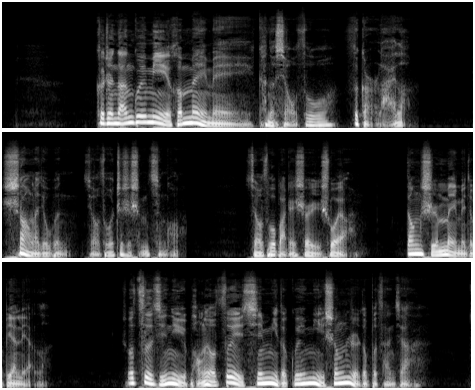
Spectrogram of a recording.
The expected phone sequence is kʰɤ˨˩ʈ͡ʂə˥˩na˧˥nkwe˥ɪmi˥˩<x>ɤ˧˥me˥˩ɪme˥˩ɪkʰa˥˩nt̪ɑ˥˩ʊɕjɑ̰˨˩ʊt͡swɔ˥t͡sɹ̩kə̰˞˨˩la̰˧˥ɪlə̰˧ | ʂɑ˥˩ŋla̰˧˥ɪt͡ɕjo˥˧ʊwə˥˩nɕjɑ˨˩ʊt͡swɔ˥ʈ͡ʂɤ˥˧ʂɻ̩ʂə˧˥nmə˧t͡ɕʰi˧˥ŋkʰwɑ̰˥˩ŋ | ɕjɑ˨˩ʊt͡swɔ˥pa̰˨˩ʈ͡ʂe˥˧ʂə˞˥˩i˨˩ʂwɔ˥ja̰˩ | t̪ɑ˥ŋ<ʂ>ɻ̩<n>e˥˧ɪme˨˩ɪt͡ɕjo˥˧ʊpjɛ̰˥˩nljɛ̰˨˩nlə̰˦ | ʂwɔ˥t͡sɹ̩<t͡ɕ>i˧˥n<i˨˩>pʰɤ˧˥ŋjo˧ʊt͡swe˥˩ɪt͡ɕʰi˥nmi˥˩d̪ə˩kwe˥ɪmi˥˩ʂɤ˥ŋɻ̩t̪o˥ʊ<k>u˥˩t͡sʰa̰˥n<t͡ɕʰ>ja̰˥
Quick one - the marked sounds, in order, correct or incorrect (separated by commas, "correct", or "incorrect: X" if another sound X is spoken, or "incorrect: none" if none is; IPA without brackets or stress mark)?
correct, correct, incorrect: m, correct, incorrect: y˨˩, incorrect: p, incorrect: t͡ɕ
